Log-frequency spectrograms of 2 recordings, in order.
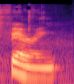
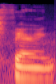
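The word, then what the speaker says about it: Ferinx: names i make uh it's fairing it's fairing so okay let's say it's spelled weird uh pharynx f-e-r-i-n-x i'm guessing something to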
